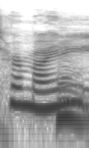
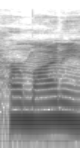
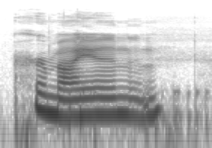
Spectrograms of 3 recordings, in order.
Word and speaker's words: Hermione: like next month yeah I remember trying to pronounce all those names my first started reading like her mayan valle de mer can't laugh I when my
